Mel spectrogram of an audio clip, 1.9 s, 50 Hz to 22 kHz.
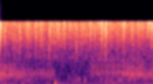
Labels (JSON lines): {"label": "biophony, croak", "recorder": "SoundTrap 500"}
{"label": "biophony", "recorder": "SoundTrap 500"}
